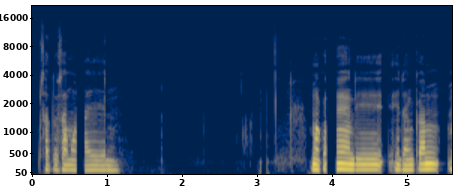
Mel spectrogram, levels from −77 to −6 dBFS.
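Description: Speech, with two digital broadcast dropouts at 0.57–0.71 s and 3.90–4.07 s. The receiver mutes after corrupt frames, fading out over 20 ms, and the audio in between is gone.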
